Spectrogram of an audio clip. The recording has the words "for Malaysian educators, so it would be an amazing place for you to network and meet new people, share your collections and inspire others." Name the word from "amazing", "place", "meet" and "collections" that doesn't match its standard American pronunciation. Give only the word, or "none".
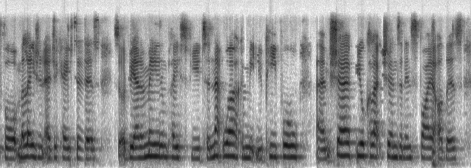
none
